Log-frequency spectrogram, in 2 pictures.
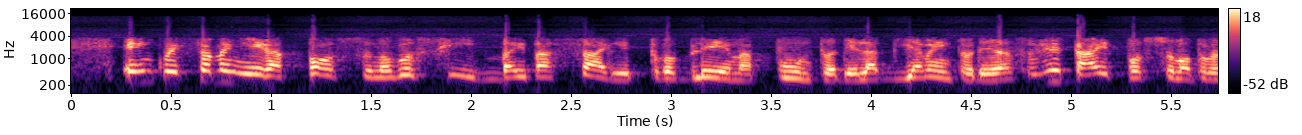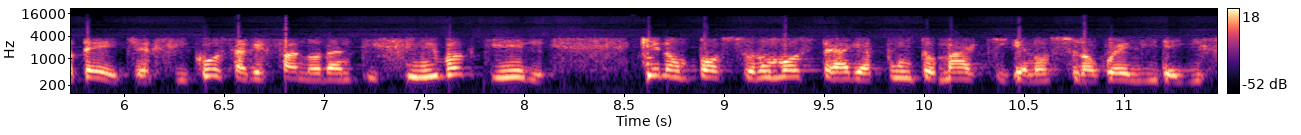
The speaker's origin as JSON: {"language": "Italian", "town": "Taranto", "region": "Apulia", "country": "Italy", "said": "Siamo di Taranto, proprio Taranto città."}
